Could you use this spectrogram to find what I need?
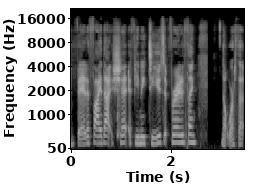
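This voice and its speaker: With a Scottish accent, a woman speaks very fast in a bright, sharp tone. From Scotland. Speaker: podcast co-host. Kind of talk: casual chat.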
